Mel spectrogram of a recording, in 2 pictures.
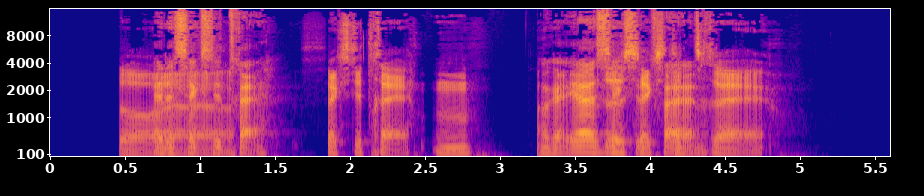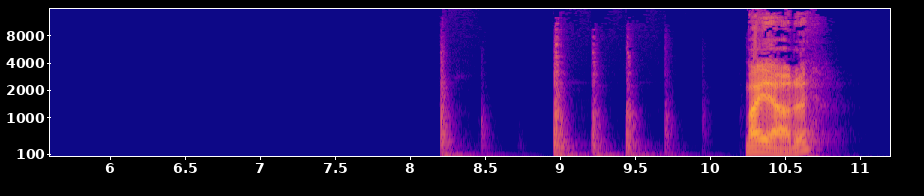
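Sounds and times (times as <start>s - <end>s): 
speech: 0.4s - 4.9s, 10.2s - 10.8s
knocking on a door: 8.2s - 10.0s.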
